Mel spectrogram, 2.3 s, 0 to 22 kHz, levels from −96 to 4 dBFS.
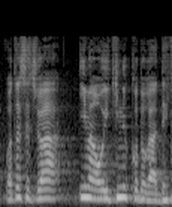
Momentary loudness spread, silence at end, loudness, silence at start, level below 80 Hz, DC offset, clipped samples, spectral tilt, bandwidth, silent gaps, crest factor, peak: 5 LU; 0 s; -29 LUFS; 0.1 s; -76 dBFS; under 0.1%; under 0.1%; -5.5 dB/octave; 10.5 kHz; none; 14 dB; -16 dBFS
